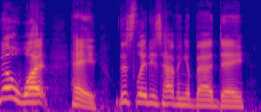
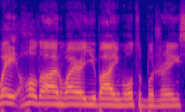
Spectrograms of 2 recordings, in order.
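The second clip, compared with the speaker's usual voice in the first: usual speaking voice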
